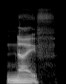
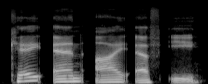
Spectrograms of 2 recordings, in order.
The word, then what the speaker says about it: knife: Let's start with knife. K N I F E. How do you say it? Knife. The K is silent.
